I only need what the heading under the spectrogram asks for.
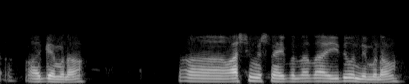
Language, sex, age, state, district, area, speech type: Telugu, male, 30-45, Andhra Pradesh, Sri Balaji, urban, conversation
